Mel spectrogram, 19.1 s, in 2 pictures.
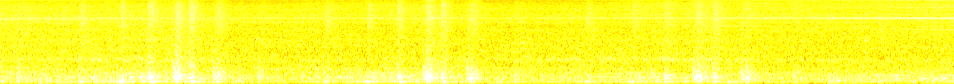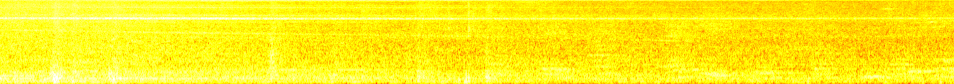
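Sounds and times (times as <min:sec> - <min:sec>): train rumble: 0:00.0 - 0:19.0
high wheel squeal: 0:07.3 - 0:19.0.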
